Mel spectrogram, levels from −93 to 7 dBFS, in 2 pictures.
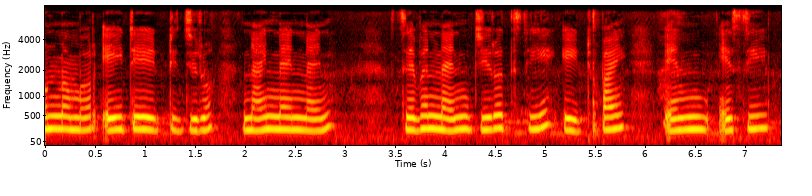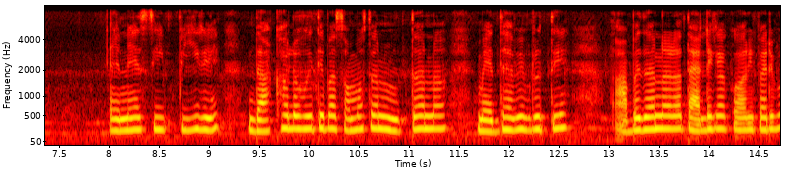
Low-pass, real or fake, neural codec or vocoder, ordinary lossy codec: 7.2 kHz; fake; codec, 16 kHz, 16 kbps, FunCodec, trained on Chinese and English, 50 frames a second; none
